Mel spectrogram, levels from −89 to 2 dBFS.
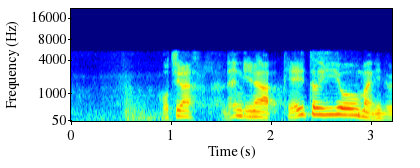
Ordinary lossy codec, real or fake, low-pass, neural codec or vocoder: Opus, 32 kbps; fake; 5.4 kHz; codec, 16 kHz in and 24 kHz out, 0.6 kbps, FocalCodec, streaming, 2048 codes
